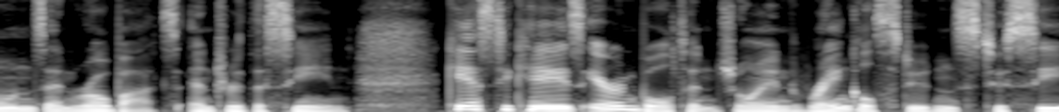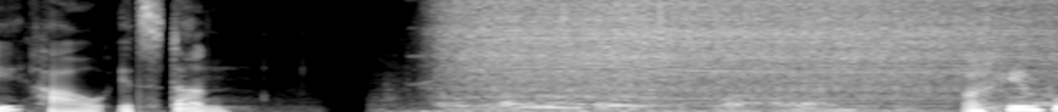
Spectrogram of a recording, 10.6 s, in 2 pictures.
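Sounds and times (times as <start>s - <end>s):
speech: 0.0s - 6.5s, 10.1s - 10.5s
power drill or electric screwdriver whirring: 7.4s - 10.5s.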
